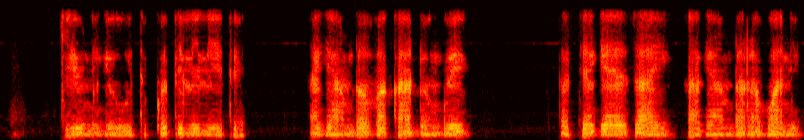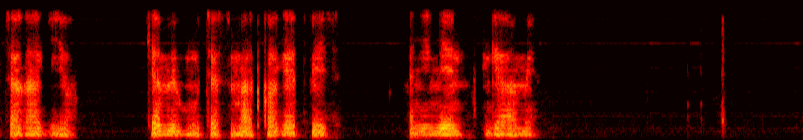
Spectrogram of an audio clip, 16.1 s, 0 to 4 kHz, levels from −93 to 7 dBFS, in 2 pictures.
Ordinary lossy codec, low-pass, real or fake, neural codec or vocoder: none; 3.6 kHz; fake; vocoder, 22.05 kHz, 80 mel bands, HiFi-GAN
